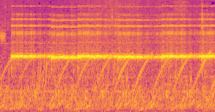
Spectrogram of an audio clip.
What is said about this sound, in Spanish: Y ese sonido es el que nos indica que estamos encontrando la vida bajo el hielo.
